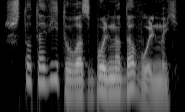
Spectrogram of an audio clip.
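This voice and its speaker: A grumpy, sulky young woman activist, as a male narrator puts her on. Pitch raised above his own, but flat in force and grumbling. Dry, close recording. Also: measured pace, dry recording.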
